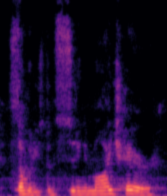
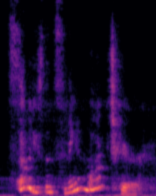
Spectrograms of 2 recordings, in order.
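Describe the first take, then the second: First: Deep, loud big bear voice; Papa Bear. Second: Higher, lilting mother bear voice; Mama Bear. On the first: Father bear seeing his chair was used, deep and loud. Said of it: "Papa Bear comes over and says". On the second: Mother bear seeing her chair was used, high and put-out. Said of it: "Mama Bear says". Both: Acted.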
